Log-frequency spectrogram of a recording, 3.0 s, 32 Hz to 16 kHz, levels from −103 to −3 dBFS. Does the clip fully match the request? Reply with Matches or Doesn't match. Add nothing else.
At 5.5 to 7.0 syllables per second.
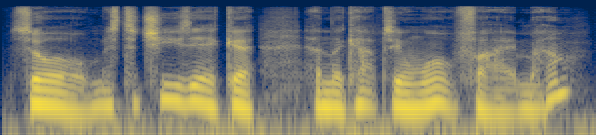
Doesn't match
